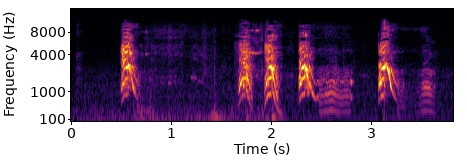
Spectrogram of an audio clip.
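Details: Dog barking at a car's windscreen wiper: five sharp, high barks in quick bursts, two followed by short wavering whines, over a faint low engine-like hum.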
